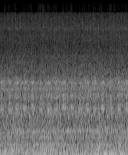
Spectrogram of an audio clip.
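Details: High-mileage turbo diesel in cold weather, just caught after a no-start, with a rough, clattering, uneven cold idle; dead glow plugs and water in the fuel were found, along with an exhaust back-pressure valve stuck closed.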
